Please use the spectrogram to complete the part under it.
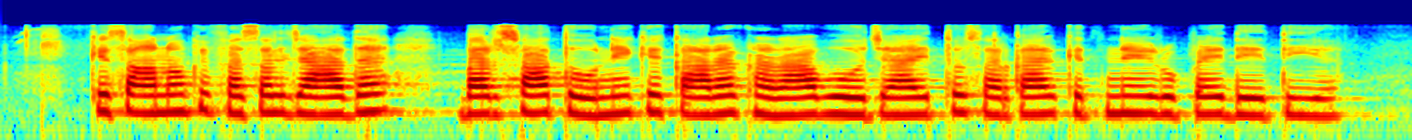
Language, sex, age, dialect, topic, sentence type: Hindi, male, 18-24, Kanauji Braj Bhasha, agriculture, question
